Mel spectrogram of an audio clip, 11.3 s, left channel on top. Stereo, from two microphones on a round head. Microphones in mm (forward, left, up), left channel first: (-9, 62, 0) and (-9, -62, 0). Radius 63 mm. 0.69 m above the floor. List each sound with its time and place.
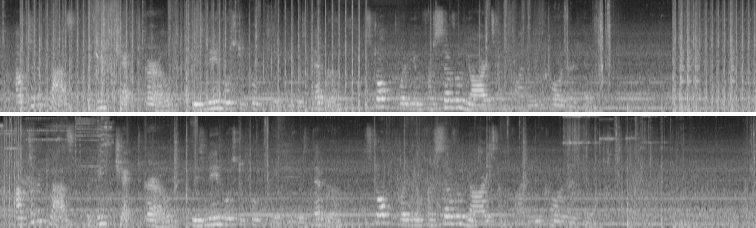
0.2 s a woman speaking: 10° left (ahead or behind), 3 m; by 9.0 s 70° left (ahead or behind), 4.5 m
